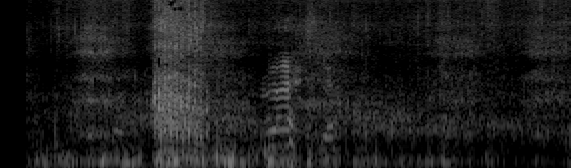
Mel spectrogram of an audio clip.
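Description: Horse trotting under a rider on a gravelly arena surface, its hoof falls coming as dull thuds in a steady rhythm. A short rush of noise about a second in is the loudest moment, and a brief wavering call follows about two seconds in.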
